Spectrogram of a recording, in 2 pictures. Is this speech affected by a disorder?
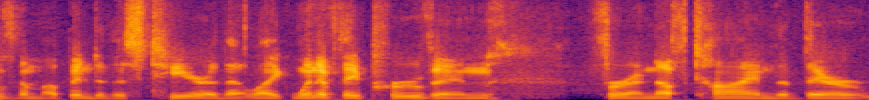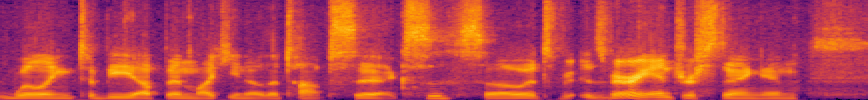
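No.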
